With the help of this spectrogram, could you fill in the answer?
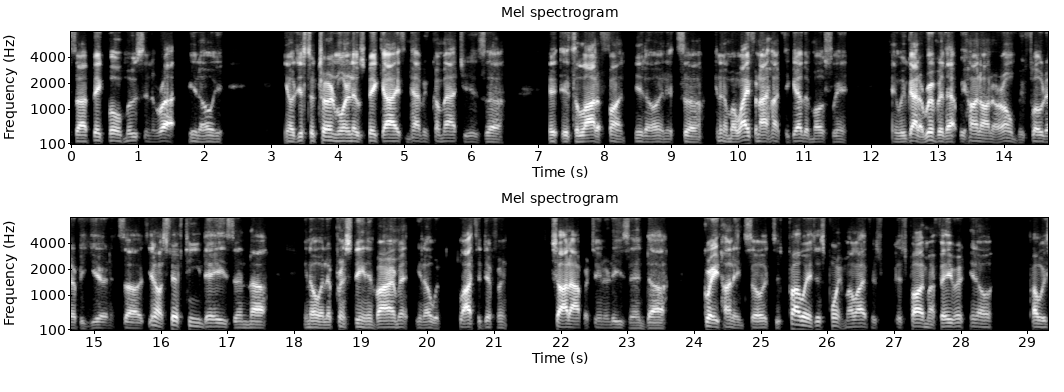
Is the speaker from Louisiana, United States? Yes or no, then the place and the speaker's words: yes; Louisiana, United States; now in Chugiak, United States; I'm from Louisiana originally. And I moved up to Alaska in 1986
